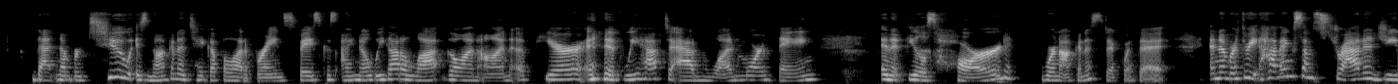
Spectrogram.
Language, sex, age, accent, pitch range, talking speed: English, female, 20-39, American, 185-235 Hz, 220 wpm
